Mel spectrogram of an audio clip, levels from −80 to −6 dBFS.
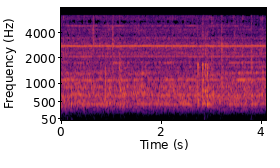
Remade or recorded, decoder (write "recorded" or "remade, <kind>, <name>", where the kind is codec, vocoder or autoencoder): recorded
